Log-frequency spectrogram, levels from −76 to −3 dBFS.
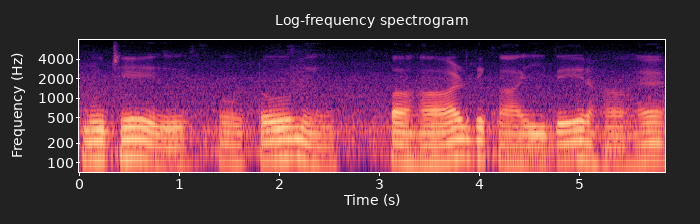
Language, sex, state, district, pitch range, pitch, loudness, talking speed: Hindi, male, Madhya Pradesh, Katni, 90-110 Hz, 100 Hz, -17 LUFS, 90 wpm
